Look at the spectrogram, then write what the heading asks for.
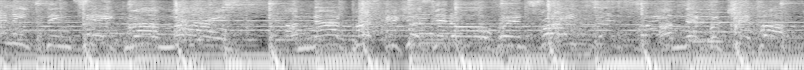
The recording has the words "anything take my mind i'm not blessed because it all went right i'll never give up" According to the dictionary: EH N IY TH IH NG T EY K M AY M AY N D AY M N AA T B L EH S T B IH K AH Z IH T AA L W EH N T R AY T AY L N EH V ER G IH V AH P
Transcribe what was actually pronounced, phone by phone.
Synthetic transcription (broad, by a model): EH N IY TH IH NG T EY K M AY M AY N D AY M N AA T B AH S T B IH K AH Z IH T AA L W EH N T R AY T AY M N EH ER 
